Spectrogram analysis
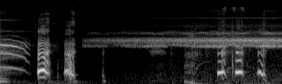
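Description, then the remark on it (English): Crickets chirp in a steady, continuous high trill, with a few short, loud croaking calls breaking in near the start and again toward the end. No one speaks. “From wah-wah-wah to crickets.”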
